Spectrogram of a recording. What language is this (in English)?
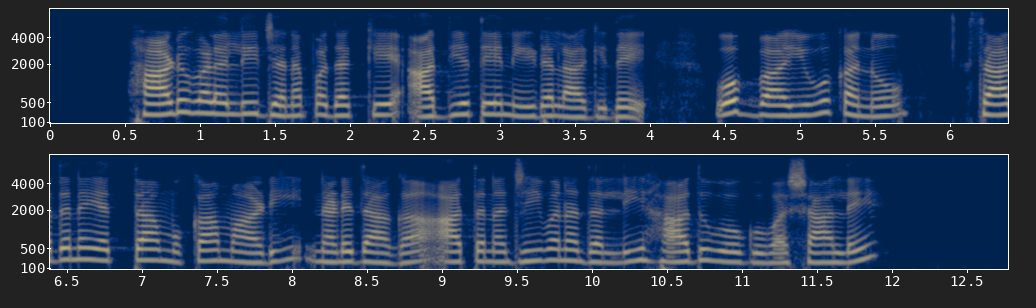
Kannada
